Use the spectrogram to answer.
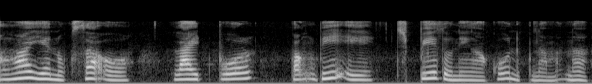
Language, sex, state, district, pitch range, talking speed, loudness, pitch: Garo, female, Meghalaya, North Garo Hills, 200-260 Hz, 100 wpm, -17 LUFS, 235 Hz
